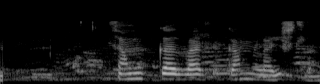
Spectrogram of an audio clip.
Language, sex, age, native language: Icelandic, female, 8, Icelandic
